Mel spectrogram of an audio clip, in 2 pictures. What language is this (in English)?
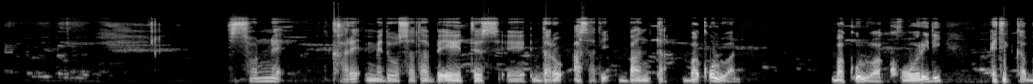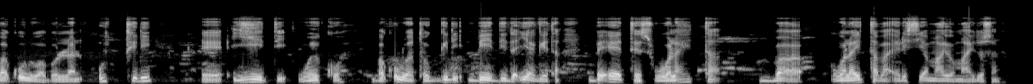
Wolaytta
